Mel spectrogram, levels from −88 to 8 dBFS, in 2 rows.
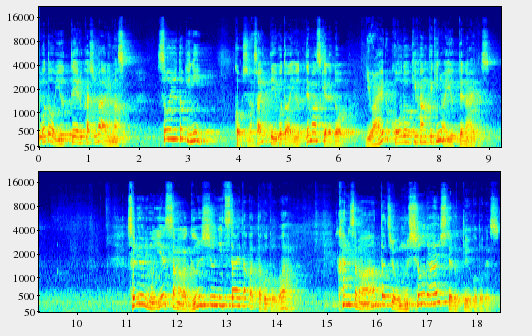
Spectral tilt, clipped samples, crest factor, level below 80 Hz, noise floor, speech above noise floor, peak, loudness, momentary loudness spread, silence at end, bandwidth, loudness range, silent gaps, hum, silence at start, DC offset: -5.5 dB/octave; under 0.1%; 16 dB; -44 dBFS; -39 dBFS; 24 dB; 0 dBFS; -16 LUFS; 10 LU; 0 s; 15.5 kHz; 4 LU; none; none; 0 s; under 0.1%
